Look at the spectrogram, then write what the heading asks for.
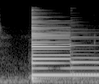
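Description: A single guitar note picked on the E string, followed by one hammer-on to a second note that rings on and slowly fades, quiet and close with no talking.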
